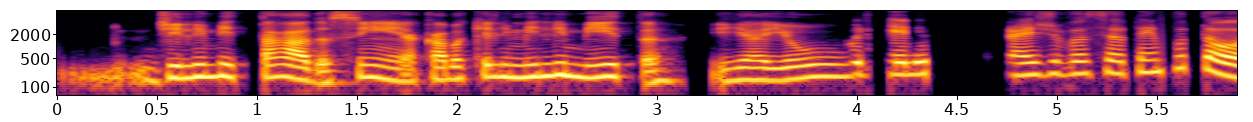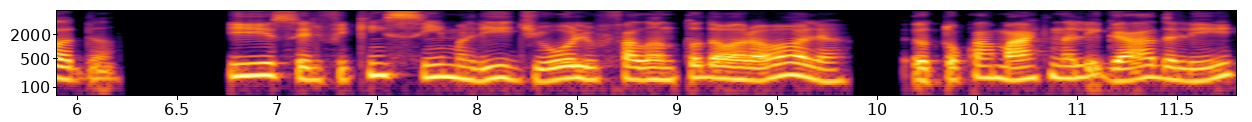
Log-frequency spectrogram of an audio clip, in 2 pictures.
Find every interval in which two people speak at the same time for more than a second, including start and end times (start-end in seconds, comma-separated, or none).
none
